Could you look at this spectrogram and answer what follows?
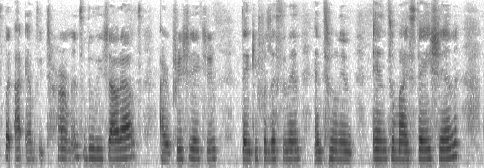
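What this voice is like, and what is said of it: Voice strained, fading. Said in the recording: “I think I'm losing my voice. ... I am losing my voice,”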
